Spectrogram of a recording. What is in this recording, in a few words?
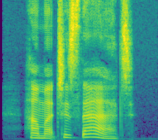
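"how much is that", English, female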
